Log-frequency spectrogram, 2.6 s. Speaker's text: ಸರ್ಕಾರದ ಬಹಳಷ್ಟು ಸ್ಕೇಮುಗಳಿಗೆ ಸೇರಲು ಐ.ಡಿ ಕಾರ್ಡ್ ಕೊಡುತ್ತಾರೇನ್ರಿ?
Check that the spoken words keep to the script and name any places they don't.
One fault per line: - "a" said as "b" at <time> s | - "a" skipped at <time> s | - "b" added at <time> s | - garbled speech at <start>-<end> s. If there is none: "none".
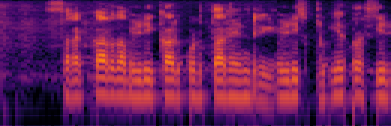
- "ಬಹಳಷ್ಟು ಸ್ಕೇಮುಗಳಿಗೆ ಸೇರಲು" skipped at 0.8 s
- garbled speech at 1.8-2.6 s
